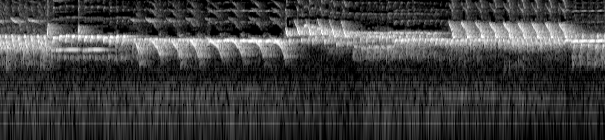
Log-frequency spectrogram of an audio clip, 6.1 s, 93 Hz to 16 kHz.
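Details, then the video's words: A first-generation Spanish Timbrado × wild canary bird, bred in 2015, ring ST16, sings a loud, unbroken sequence: falling chirped notes repeated rapidly, then rolling metallic trills climbing to higher, rattling tours. "Timbrado Español x Serinus Canaria"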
